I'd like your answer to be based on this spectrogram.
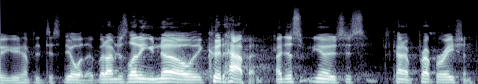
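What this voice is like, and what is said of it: Shaky, strained voice. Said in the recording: “my voice is a little shaky this morning. So if it starts to go”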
